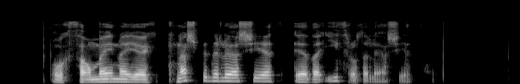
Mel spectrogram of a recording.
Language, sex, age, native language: Icelandic, male, 40-49, Icelandic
